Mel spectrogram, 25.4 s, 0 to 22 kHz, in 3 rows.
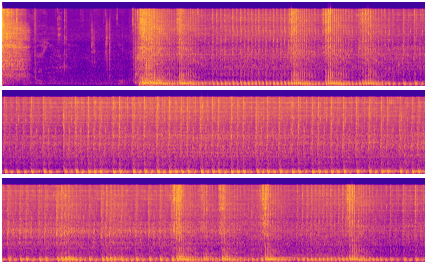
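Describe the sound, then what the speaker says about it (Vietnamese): After a quiet moment, a homemade motorcycle with a light 54cc engine starts abruptly and settles into a loud, close, rapid idle that runs steadily to the end, with occasional voices over it. "Rồi bây giờ mình sẽ khởi động cái xe này cho các bạn coi."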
